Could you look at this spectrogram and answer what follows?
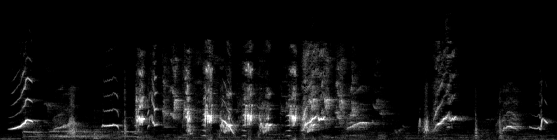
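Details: A male and female black-winged myna give a rapid run of loud squawks and sharp whistled slurs, notes rising and falling in quick succession, then fainter chatter trailing off.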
